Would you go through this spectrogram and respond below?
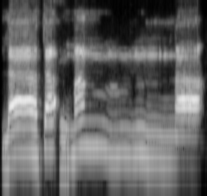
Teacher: होंठों को गोल करके ना इशबाम की बू देनी है, ला तमन्ना, बोलिए, ला तमन्ना।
